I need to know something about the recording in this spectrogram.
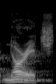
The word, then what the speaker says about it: Norwich: of the sainsbury center for visual arts in Norwich Norwich as they pronounce it UK um and George Schwartz who's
